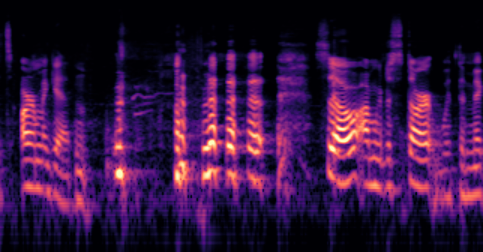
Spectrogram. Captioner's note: both laughing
